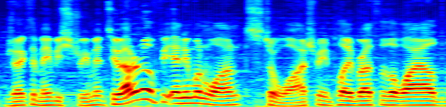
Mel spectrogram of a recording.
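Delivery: ordinary delivery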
